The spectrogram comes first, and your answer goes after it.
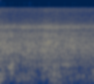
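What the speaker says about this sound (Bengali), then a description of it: "এই তেলের মধ্যেই ফুলকপিটা ভেজে নেবো" Cauliflower fries in hot oil with a steady, dense hiss of sizzling that holds even throughout, fairly faint and close, with no talk.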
